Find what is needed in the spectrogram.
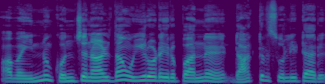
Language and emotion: Tamil, sad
